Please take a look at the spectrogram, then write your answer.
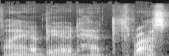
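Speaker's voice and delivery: ordinary delivery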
